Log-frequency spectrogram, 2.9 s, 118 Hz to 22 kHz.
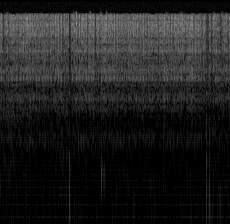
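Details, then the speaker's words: Voigtlander Bessa II 6x9 folding camera self-timer: fine steady high-pitched whirring buzz with faint ticks as gears run about 10 seconds before firing; normal operation. "so when you go to take your picture you hear the gears grinding there"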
